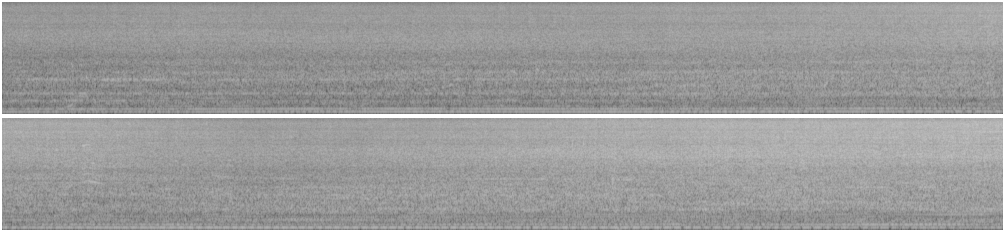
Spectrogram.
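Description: Rice combine harvester's engine running steadily, a low even drone that grows a little louder about halfway through.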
